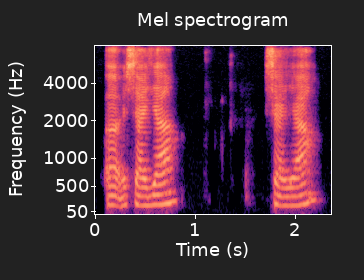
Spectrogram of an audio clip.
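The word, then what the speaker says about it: 谢谢: Xie xie es el chino mandarín y luego en shanghainés sería xia ya. O sea, la pronunciación es muy distinta.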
